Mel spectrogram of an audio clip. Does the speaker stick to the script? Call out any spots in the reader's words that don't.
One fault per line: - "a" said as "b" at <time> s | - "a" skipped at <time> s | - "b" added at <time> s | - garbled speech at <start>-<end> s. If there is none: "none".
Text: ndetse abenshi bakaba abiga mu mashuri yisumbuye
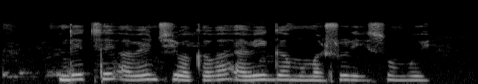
none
